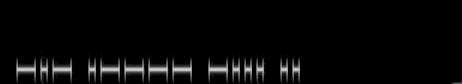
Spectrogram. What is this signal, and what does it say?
Morse code, heard as a keyed tone, about 24 wpm, 700 Hz. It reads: K1BI
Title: Speed Racing - USA Call Signs 20wpm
